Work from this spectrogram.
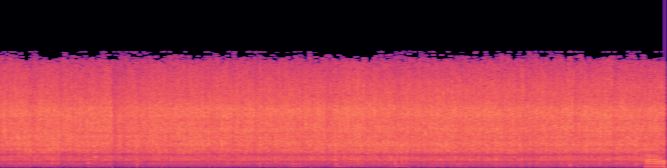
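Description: Chicken and mushrooms stir-frying in a pan, a steady close sizzle with faint scraping of stirring throughout, no talking.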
